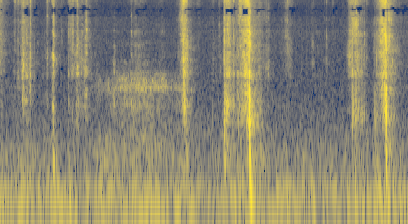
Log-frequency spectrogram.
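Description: Faint flicks and clicks of cardboard baseball cards being thumbed through one by one in the hands. There are a few light ticks, the sharpest about two and a half seconds in.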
